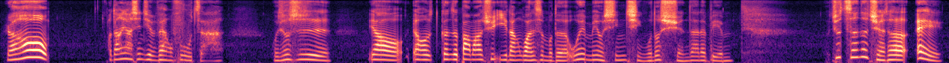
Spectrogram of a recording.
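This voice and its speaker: A young woman with a Taiwanese Mandarin accent tells a story on her podcast in an animated, self-mocking way, swearing freely. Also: mid-range voice, moderate pace, no room sound. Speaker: podcast host.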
